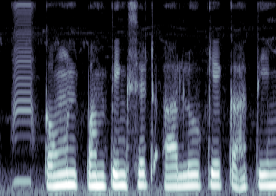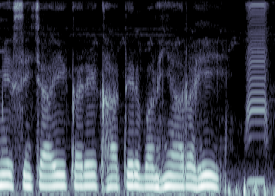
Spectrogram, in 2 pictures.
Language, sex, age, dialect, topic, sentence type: Bhojpuri, male, 36-40, Southern / Standard, agriculture, question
